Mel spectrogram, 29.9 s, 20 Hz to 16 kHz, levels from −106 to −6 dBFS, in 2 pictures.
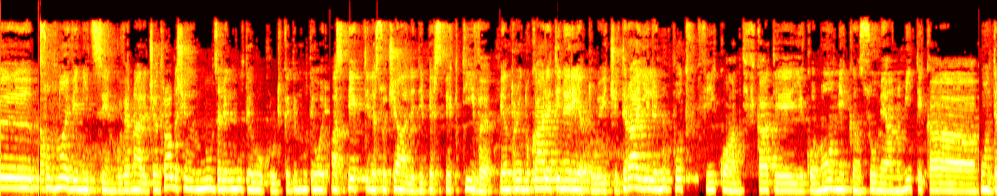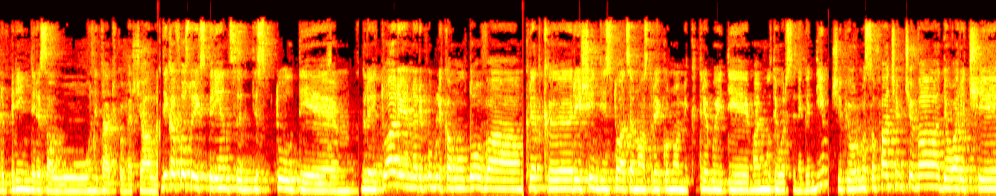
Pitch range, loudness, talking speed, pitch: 145-175 Hz, -13 LUFS, 145 wpm, 155 Hz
